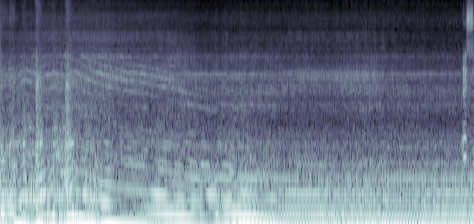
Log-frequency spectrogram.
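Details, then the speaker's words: Car that had stalled twice on a drive, just after a bad fuel pump was replaced, started in neutral: revs rise, sag and hunt unevenly, seeming about to die, before settling into a steadier idle. "loud it seems like it wants to die again"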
